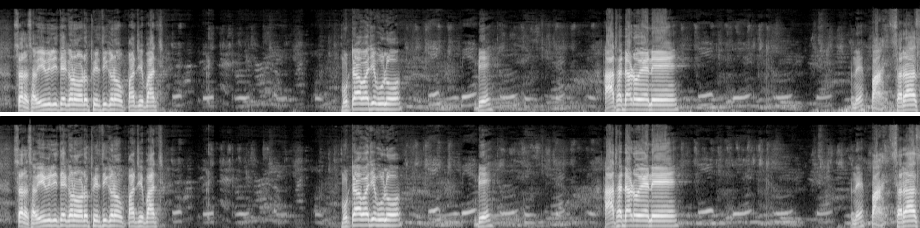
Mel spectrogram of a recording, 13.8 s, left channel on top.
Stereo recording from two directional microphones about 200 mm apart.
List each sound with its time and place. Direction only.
0.0 s a man's voice: centre (ahead or behind)
5.1 s a man's voice: centre (ahead or behind)
6.5 s child singing: 20° left (ahead or behind)
9.0 s a man's voice: 5° right (ahead or behind)
10.5 s music: 15° left (ahead or behind)
12.7 s a man's voice: centre (ahead or behind)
